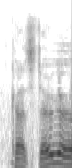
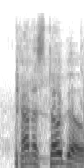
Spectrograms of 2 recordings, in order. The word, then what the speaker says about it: Conestoga: bha couple canadians sammy from montreal grant from conestoga ontario they got quebec and ontario battling battle of the provinces in that tonight thank you for pronouncing how do you say it conestoga conestoga all right as they resurfaced the ice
